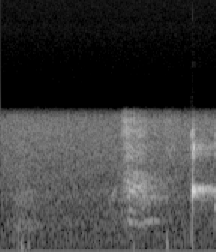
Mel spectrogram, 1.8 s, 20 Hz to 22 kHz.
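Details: Hiccups in a 2-day-old newborn: short, sudden catches of breath with a soft squeak.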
